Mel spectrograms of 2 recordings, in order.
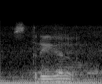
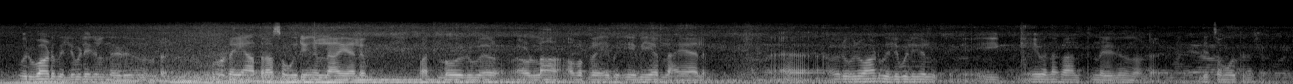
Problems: background sounds at intervals, background conversations at intervals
